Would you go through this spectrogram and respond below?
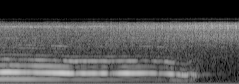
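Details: A pet beagle howls indoors: one long steady tone with rich stacked harmonics, holding level for nearly two seconds before dipping and breaking off.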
